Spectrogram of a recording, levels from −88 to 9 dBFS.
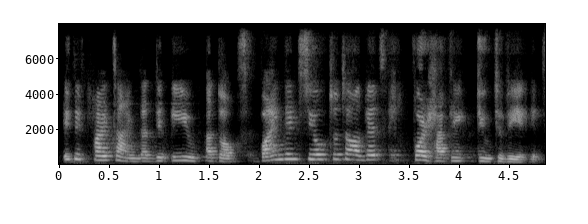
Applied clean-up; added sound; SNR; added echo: neural mask model DeepFilterNet 3.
